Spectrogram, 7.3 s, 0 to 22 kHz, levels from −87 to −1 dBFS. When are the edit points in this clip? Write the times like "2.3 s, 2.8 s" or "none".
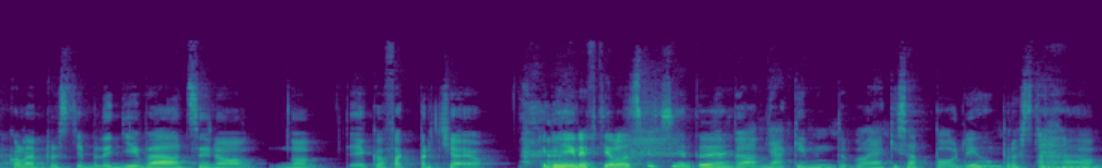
1.7 s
